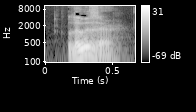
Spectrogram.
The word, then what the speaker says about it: Luzer: It's spelled L-U-Z-E-R. – So how did they pronounce it when you were growing up? – Loser. – Oh. – Yeah, it's a Hebrew name that kind of got lost in translation in the past 300 years when Yiddish was invented.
